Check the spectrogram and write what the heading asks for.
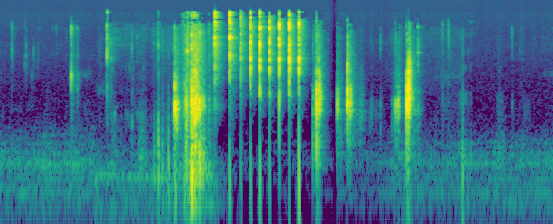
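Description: Metal parts of an angle grinder's gear housing being fitted together by hand: a short scrape about two and a half seconds in, then a quick even run of light metallic clicks, about eight a second, followed by three separate sharper knocks.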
